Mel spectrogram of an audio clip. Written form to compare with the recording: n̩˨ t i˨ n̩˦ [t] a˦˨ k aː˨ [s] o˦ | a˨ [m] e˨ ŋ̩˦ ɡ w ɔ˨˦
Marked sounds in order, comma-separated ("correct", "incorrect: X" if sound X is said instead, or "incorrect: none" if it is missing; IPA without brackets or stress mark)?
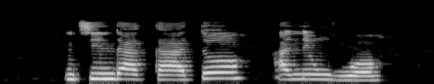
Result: incorrect: d, incorrect: t, incorrect: n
